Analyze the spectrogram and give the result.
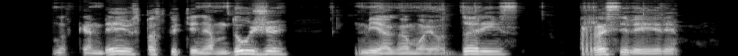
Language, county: Lithuanian, Utena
